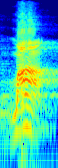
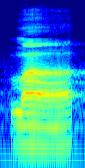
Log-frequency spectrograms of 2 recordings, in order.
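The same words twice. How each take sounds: First: It is said louder than before. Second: It is said softly and gently.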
